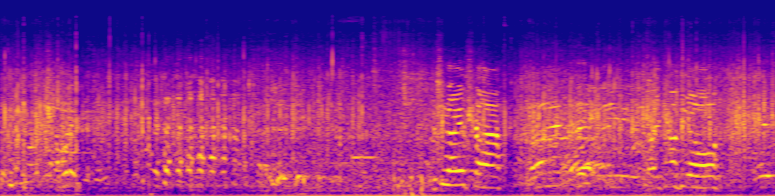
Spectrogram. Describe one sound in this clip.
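A crowd of men chatter and call out close by.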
